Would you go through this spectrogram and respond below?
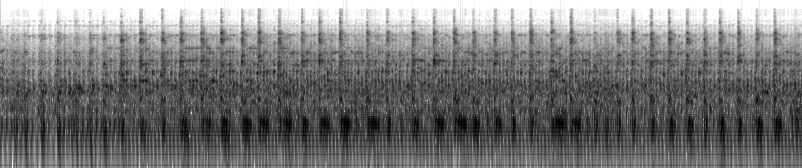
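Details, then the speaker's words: Yamaha RX-King two-stroke: rough idle carrying a steady rattling knock on every firing stroke, pointing to a loose worn connecting-rod big-end bearing. "Tapi suaranya kok gini ya?"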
